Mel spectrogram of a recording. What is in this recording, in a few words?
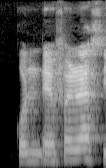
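"konfederasi", Malay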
